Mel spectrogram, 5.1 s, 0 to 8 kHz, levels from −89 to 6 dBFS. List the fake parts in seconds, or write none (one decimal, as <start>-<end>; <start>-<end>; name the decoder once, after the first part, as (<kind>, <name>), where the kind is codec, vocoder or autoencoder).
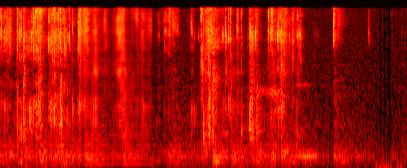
1.0-1.9 (vocoder, BigVGAN v2)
